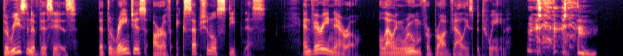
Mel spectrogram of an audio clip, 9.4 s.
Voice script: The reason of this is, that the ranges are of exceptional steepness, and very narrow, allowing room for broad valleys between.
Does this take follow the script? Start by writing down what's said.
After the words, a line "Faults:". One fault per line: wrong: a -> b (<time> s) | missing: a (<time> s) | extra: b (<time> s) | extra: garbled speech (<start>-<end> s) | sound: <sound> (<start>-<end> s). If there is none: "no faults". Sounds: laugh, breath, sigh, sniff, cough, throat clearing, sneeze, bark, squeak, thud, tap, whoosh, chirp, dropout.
The reason of this is, that the ranges are of exceptional steepness, and very narrow, allowing room for broad valleys between.
Faults:
sound: cough (7.9-9.0 s)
